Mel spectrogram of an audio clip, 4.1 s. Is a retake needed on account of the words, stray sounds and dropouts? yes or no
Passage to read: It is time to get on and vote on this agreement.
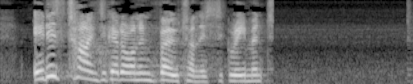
no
